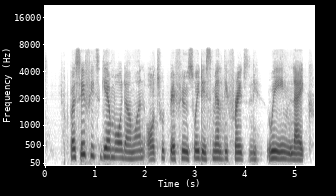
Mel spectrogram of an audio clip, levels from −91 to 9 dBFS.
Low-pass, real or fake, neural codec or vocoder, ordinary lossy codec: 7.2 kHz; fake; codec, 16 kHz, 0.5 kbps, X-Codec, HuBERT features, trained on LibriSpeech; none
